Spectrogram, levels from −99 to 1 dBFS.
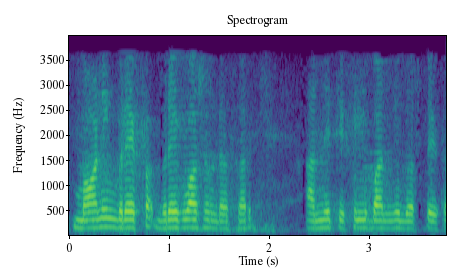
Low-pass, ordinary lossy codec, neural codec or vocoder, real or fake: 3.6 kHz; AAC, 16 kbps; codec, 16 kHz in and 24 kHz out, 1 kbps, XY-Tokenizer; fake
